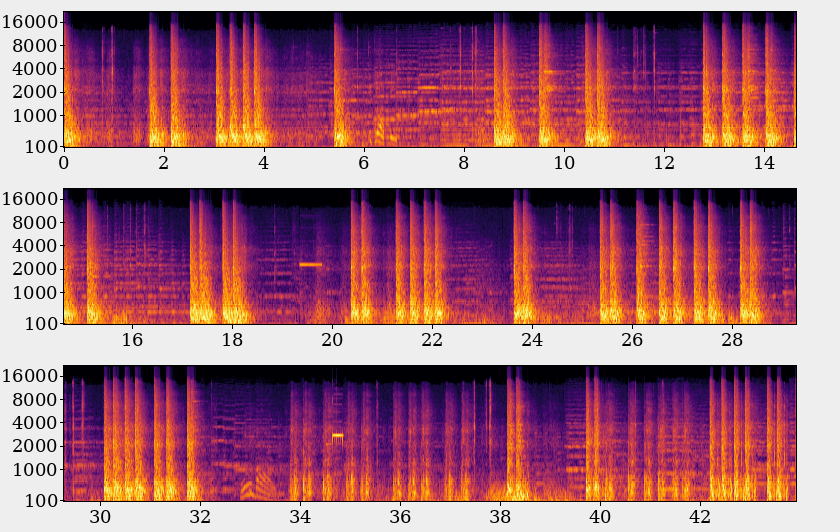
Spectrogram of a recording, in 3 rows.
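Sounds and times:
pistol shots: 0.0s - 0.4s, 1.7s - 4.2s, 5.4s - 5.8s, 8.2s - 11.1s, 12.8s - 15.5s, 17.1s - 18.4s, 20.4s - 22.4s, 23.6s - 24.1s, 25.3s - 28.7s, 30.1s - 32.1s, 33.8s - 37.5s, 38.1s - 38.6s, 39.7s - 43.9s
background music: 0.0s - 43.9s.

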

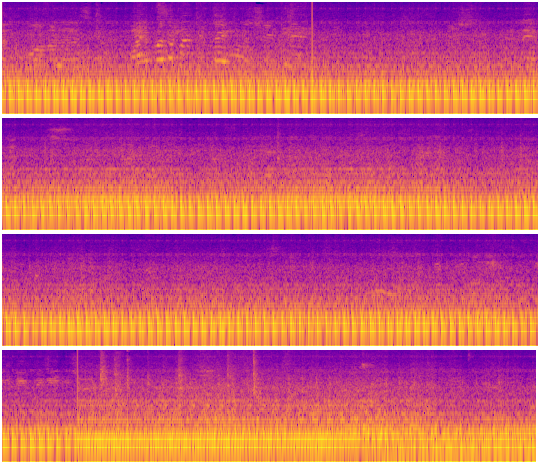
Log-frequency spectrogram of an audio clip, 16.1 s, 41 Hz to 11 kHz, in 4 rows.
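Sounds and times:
train rumbling on rails: 11.8s - 16.0s.

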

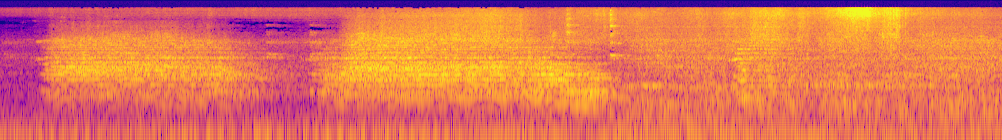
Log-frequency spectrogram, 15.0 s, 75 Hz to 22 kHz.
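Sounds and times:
locomotive engine rumble: 0.0s - 15.0s
rail noise: 0.0s - 15.0s
train air horn chord: 0.6s - 4.0s, 4.8s - 9.2s, 11.0s - 12.1s.

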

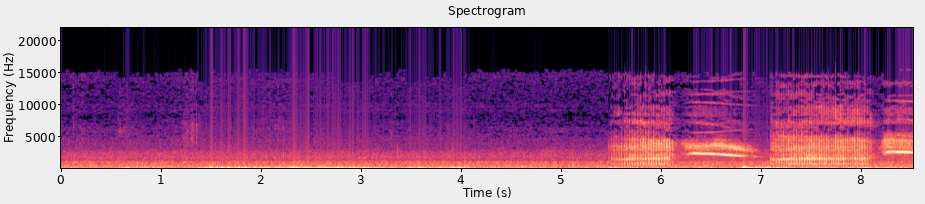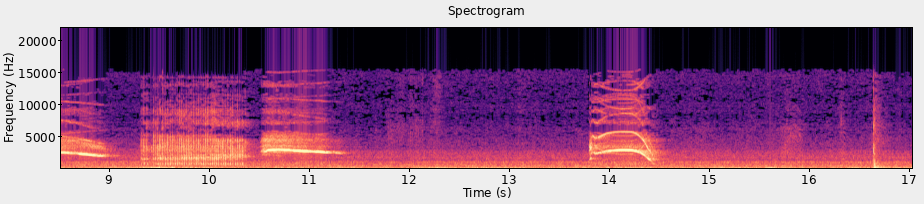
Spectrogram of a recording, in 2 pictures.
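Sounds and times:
girl screaming: 13.8s - 14.6s.

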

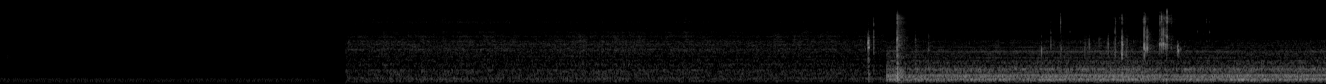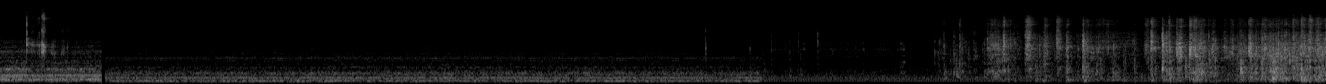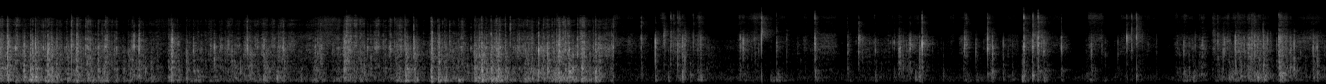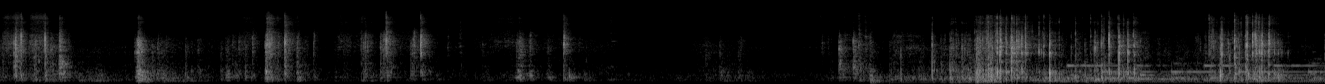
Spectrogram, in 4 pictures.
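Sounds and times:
sharp crinkles and clicks: 10.4s - 12.2s, 22.2s - 40.5s, 48.0s - 53.0s
crackly rustling and crinkling: 20.9s - 46.0s, 48.0s - 53.0s.

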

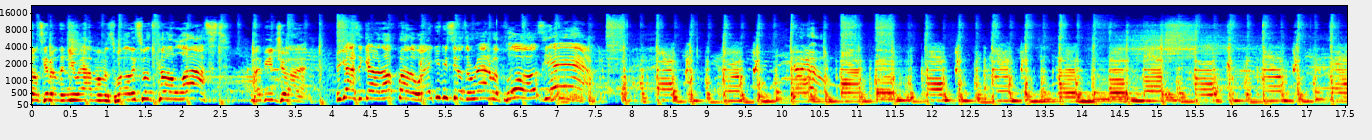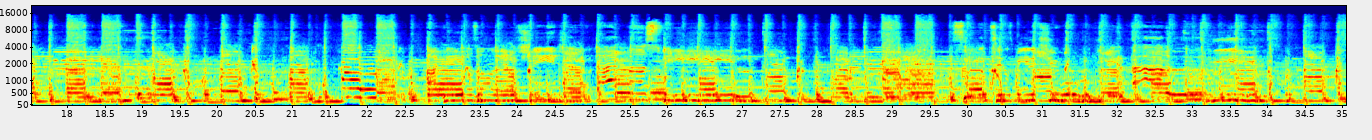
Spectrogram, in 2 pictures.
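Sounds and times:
country rock band playing: 0.0s - 35.0s
acoustic guitar strumming: 7.0s - 35.0s
electric bass: 7.0s - 35.0s.

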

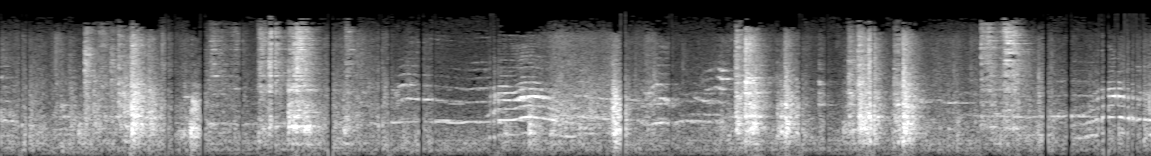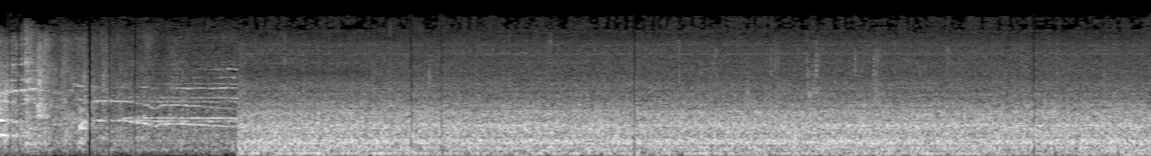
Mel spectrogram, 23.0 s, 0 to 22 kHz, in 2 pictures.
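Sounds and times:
tableware clinking and scraping: 0.5s - 3.8s, 7.2s - 10.5s
kittens mewing: 9.2s - 14.0s.

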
